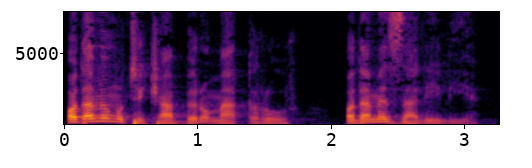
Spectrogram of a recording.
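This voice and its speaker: A man's voice: mid-range voice, huge pitch swings, slightly rough. A male cleric delivering a sermon, building into emphatic declamations and reciting Arabic quotations. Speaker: cleric preacher.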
